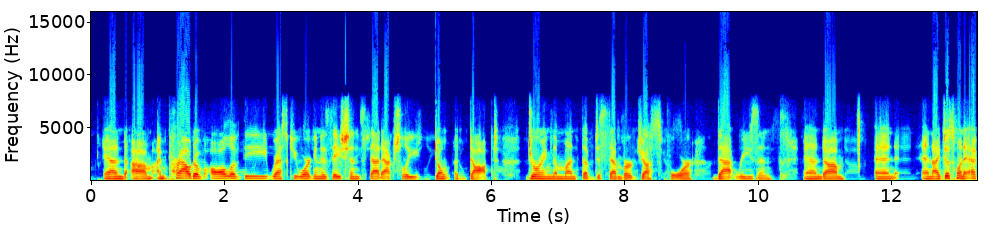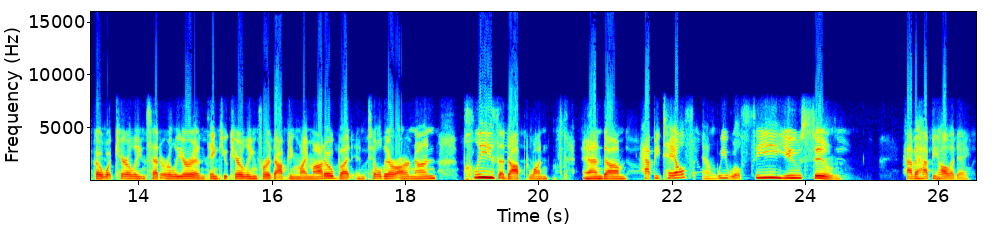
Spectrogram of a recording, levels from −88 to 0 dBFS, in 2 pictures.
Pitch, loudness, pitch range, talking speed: 185 Hz, -14 LUFS, 175-200 Hz, 150 wpm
